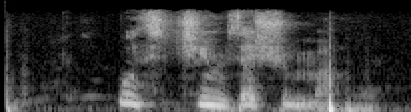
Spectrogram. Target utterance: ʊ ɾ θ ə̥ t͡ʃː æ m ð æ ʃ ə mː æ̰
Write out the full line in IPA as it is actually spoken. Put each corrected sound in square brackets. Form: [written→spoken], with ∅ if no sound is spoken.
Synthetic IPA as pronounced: ʊ ɾ θ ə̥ t͡ʃː [æ→i] m [ð→θ] æ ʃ ə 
